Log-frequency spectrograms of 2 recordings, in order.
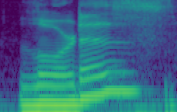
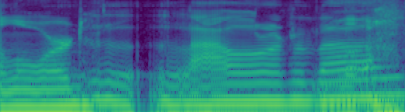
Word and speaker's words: Lourdes: Lourdes. Lourdes. I guess I pronounced the S in Spanish. Yeah. Like French me keeps calling her Lord.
